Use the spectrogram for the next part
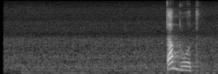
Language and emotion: Russian, neutral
